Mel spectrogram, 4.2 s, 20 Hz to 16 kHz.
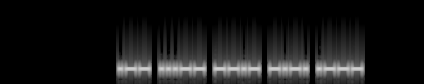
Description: Morse code, heard as a keyed tone, about 36 wpm, 690 Hz. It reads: W3QCJ
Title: USA Call Signs - 5 Characters - 2x Character Spacing - 35wpm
